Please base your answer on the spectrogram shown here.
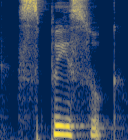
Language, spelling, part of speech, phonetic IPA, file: Ukrainian, список, noun, [ˈspɪsɔk], Uk-список.ogg
- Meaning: 1. list, register, roll 2. manuscript copy, script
